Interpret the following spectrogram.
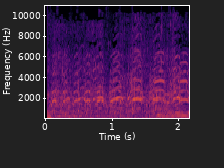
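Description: A flock of gulls calling: many short, arched calls overlapping in quick succession.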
